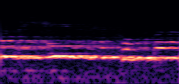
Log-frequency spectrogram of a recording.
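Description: A woman singing live in long, held notes over piano accompaniment.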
